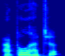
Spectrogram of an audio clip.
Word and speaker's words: Appalachia: issues she said it in Appalachia it is pronounced Appalachia and then she made painkiller drugs one of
